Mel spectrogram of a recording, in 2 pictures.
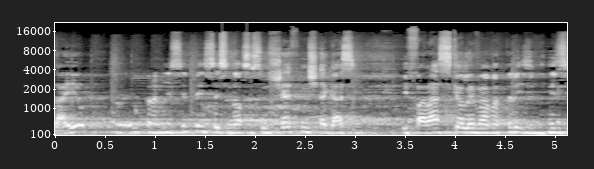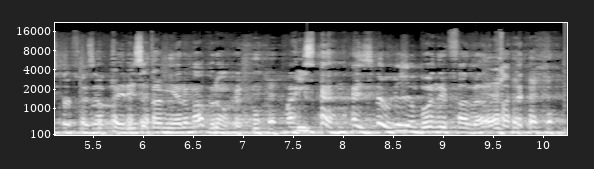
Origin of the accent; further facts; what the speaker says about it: Curitiba, Paraná, Brazil; also born or lived in Presidente Prudente; Minha primeira lotação foi em Curitiba, eu tive o prazer já de ser lotado na minha cidade natal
